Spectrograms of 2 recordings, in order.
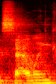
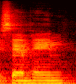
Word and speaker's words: Samhain: halloween franchise that pronounces the word samwin correctly um every other time it's used they say samhain because i guess they couldn't bother looking up how to pronounce this word they just did it phonetically and just assumed that that's how it was um yeah so there's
